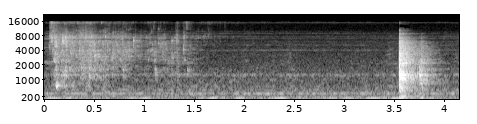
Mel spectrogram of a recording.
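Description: Milk poured from a glass into a stainless steel saucepan: a splashing pour that fades out over the first second and a half. A short, sharp knock comes near the end.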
